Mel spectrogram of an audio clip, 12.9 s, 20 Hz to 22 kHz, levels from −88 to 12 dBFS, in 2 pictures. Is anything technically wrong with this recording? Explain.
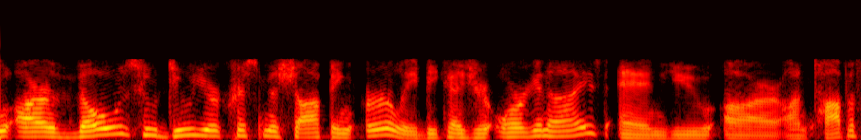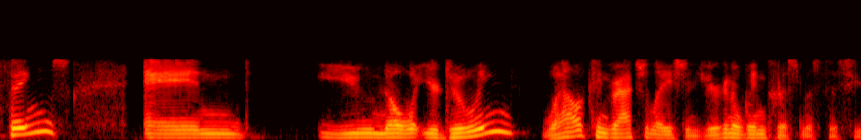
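Yes. Throughout the whole clip the speech carries plainly audible G.729 codec damage, with a character that fits the 8 kbit/s G.729A variant. The codec rebuilds each short frame from a vocal tract filter, a pitch predictor and a few sparse pulses, so voicing comes out slightly rough, buzzy and synthetic. Nothing passes above 3.8 kHz, leaving sibilants dull. On a spectrogram the energy stops at a hard ceiling near 3.8 kHz, and harmonics look smeared rather than finely drawn.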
